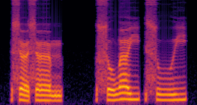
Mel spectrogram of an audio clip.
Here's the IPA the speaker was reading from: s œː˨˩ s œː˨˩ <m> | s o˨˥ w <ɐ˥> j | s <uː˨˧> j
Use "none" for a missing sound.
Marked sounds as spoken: m, ɐ˥, uː˨˧

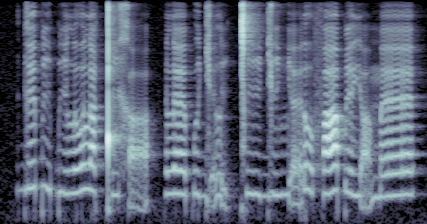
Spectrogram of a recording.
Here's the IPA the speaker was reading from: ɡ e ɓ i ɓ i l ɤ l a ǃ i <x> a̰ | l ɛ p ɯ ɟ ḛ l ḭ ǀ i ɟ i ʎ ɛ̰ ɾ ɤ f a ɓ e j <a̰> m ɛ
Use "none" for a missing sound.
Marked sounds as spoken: x, a̰

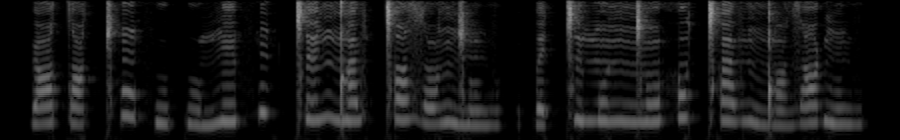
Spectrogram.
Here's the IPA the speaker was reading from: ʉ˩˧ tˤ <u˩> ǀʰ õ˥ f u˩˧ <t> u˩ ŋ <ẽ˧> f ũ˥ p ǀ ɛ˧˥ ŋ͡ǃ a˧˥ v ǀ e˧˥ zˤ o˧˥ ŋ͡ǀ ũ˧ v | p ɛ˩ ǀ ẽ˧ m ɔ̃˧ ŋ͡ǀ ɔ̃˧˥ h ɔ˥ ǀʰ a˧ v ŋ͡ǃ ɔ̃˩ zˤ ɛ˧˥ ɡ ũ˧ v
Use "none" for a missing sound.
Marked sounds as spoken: u˩˧, p, ẽ˧

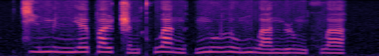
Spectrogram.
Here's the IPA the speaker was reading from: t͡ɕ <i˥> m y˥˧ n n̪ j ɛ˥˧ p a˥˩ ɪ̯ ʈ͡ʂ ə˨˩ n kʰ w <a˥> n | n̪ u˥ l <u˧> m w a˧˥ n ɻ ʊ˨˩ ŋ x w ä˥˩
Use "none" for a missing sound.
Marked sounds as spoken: i˥, a˥˩, u˧˥

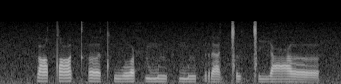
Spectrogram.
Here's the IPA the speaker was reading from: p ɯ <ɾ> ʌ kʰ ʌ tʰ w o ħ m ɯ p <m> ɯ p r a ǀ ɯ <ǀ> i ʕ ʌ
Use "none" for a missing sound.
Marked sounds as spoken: tˤ, m, ǀ

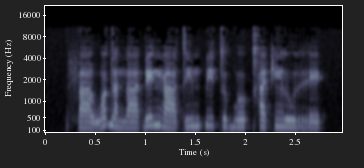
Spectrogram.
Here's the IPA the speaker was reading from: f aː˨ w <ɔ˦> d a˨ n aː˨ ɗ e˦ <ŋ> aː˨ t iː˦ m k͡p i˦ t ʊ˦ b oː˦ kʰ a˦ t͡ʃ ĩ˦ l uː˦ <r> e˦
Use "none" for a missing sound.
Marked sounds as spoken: ɔ˦, ŋ, r

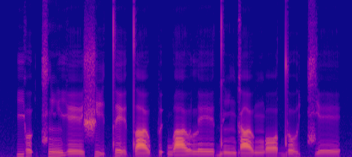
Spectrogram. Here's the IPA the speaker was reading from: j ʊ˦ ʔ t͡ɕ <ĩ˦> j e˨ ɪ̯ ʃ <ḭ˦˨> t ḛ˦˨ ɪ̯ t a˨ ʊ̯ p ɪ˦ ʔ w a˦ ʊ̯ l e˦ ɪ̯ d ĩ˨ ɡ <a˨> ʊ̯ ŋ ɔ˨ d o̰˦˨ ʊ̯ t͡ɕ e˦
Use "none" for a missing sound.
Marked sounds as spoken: ĩ˦, ḭ˦˨, a˨

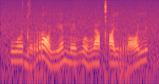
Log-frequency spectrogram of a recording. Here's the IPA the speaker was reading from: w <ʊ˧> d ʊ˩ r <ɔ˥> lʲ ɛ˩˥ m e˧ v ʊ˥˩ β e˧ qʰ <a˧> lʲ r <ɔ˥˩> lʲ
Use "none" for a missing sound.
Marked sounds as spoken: ʊ˧, ɔ˥˩, a˧, ɔ˩˥

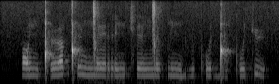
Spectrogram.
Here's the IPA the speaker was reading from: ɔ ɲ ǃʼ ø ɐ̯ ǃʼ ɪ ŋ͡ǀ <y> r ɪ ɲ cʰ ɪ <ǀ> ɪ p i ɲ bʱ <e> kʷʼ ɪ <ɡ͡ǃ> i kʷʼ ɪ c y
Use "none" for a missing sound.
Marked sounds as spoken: e, ŋ͡ǀ, i, ɡ͡ǃ

